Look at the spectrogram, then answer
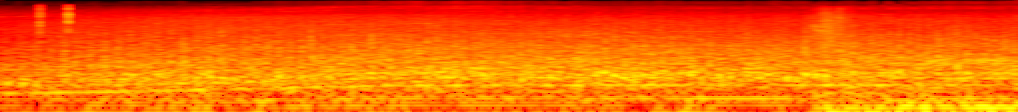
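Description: A helicopter in the video game Ghost Recon Breakpoint drones with a steady rotor thrum and engine whine, loud and continuous throughout, with no talk over it.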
